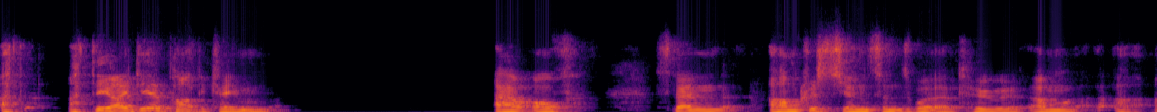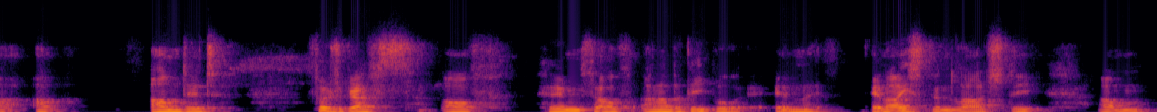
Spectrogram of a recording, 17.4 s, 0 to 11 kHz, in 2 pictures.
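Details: Male artist in his 50s who stammers, introducing himself on a panel of people who stammer; stammering.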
